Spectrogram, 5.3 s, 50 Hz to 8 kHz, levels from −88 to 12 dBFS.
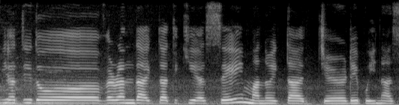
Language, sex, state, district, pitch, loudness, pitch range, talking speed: Nagamese, female, Nagaland, Kohima, 215 Hz, -14 LUFS, 200-225 Hz, 125 wpm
